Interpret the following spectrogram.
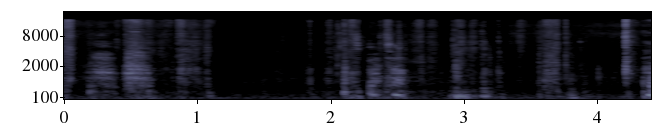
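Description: Faint rustling and handling of paper as a paper envelope is fitted into a journal page, with a soft click at the start. A few faint murmurs follow in the second half.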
